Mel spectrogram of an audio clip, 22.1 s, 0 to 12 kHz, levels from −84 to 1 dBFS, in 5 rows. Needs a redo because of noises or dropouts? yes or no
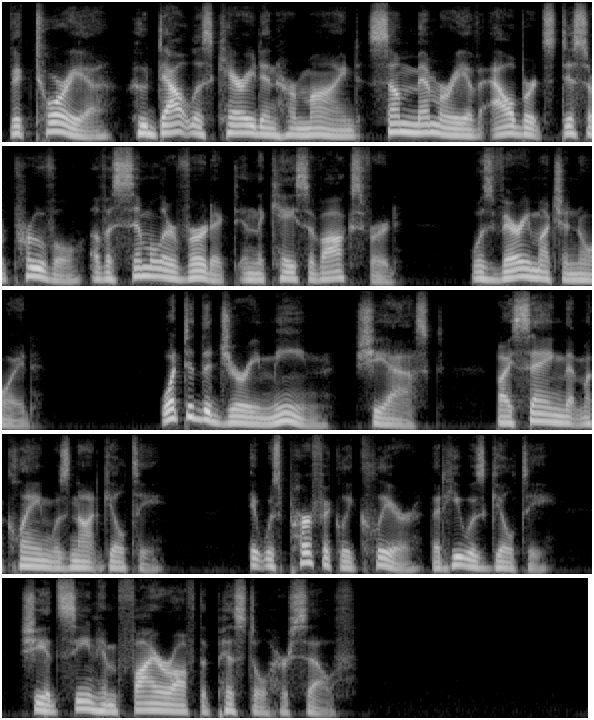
no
